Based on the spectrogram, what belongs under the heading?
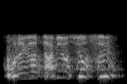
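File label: Japanese player killed enemy mood low; War Thunder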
